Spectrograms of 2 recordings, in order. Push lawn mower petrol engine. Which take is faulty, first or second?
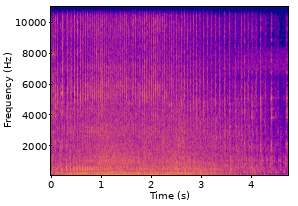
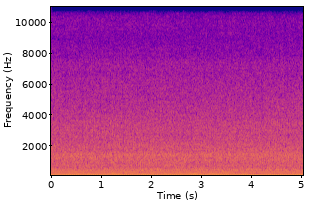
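first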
